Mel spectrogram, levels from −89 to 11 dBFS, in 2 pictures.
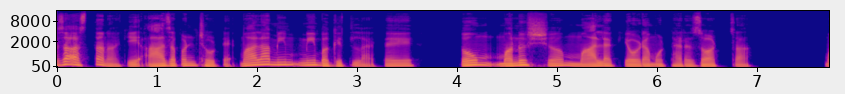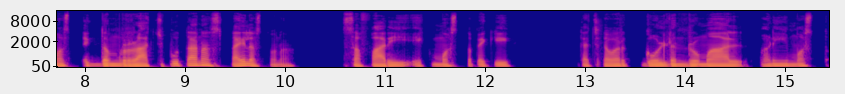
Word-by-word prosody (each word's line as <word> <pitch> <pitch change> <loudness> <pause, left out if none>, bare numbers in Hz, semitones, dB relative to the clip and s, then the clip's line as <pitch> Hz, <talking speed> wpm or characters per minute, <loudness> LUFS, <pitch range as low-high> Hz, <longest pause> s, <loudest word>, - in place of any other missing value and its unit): तसं 185 +6 +4
असतं 160 +3 -1
ना 105 -4 -2
की 105 -1 -1 0.2
आज 115 +3 +3
आपण 125 +2 +1
छोटे 105 -3 -1
मला 150 +8 +4
मी, 165 -1 +2
मी 150 -3 +1
बघितलं 110 -5 -1
ते. 110 +1 -1 0.5
तो 135 +3 +7 0.3
मनुष्य 120 -1 +3 0.2
मालक 100 +3 +2
एवढ्या 100 0 +1
मोठ्या 100 +1 -3
रिसॉर्टचा. 95 - -3 0.8
मस्त 115 +1 -2
एकदम 110 0 +1
राजपुताना 120 +5 +2
स्टाईल 115 +5 +2
असतो 100 -5 -4
ना. 90 +2 -8 0.6
सफारी 100 +1 +1 0.2
एक 105 - -5 0.2
मस्तपैकी, 100 0 -4 0.7
त्याच्यावर 105 +1 -1 0.2
गोल्डन 105 -2 +2
रुमाल 105 -1 +2 0.3
आणि 110 +2 0
मस्त 110 -3 -5
105 Hz, 125 wpm, -23 LUFS, 100-120 Hz, 0.8 s, तो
